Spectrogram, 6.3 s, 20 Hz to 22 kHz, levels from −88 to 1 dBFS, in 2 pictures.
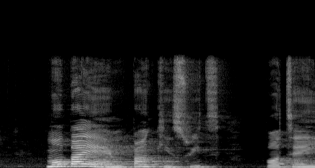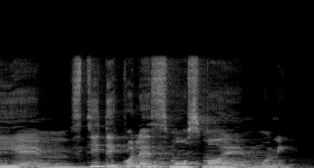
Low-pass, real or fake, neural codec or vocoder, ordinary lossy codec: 14.4 kHz; real; none; none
